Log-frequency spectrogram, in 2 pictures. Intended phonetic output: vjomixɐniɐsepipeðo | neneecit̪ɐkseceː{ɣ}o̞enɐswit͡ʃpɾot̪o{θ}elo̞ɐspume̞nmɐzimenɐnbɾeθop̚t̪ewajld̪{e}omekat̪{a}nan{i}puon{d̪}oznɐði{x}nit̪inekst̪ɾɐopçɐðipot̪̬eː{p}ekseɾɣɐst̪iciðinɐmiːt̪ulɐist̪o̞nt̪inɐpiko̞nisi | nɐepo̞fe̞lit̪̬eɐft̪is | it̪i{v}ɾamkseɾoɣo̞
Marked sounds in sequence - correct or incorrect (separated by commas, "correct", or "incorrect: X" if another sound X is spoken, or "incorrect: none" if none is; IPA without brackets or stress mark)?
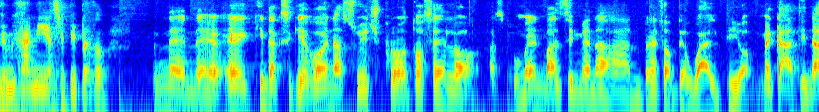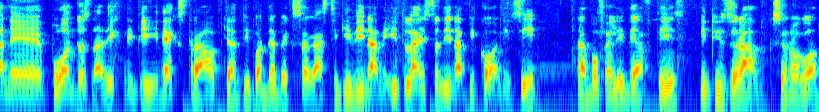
correct, correct, incorrect: i, incorrect: i, incorrect: e, correct, correct, correct, incorrect: z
